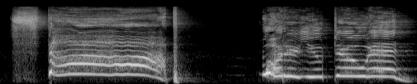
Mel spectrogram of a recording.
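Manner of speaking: high, shrill-free yelling call across the camp; shouted stop. Retold or imitated. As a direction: yell it out like an angry pastor. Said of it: "I hear him go".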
